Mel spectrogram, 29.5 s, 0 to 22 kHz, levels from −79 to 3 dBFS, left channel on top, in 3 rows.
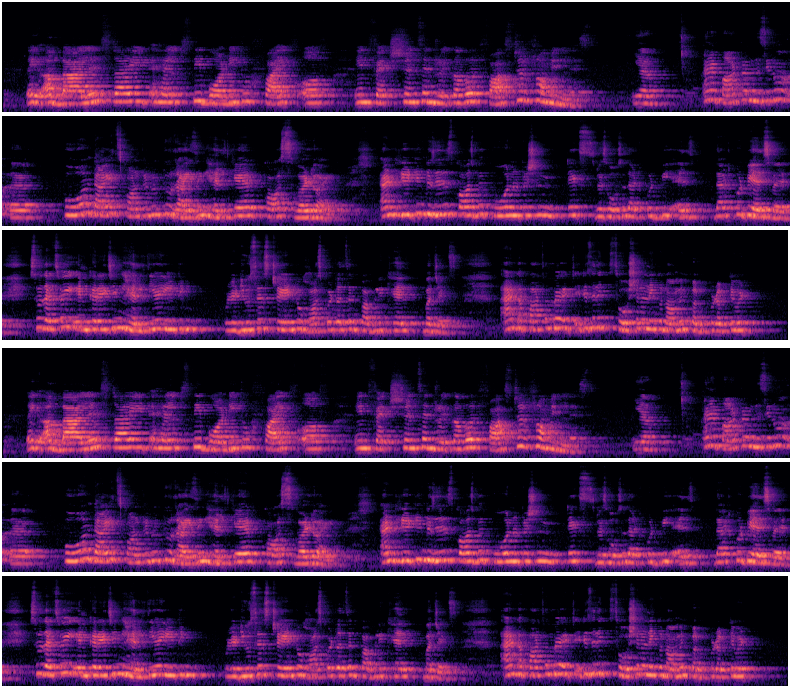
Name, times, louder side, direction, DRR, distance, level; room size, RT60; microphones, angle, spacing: voice 1, 0.3-4.0 4.4-7.2, right 1 dB, 10° right, -2 dB, 0.5 m, -23 dB
voice 2, 8.5-10.2 10.6-14.0 14.3-18.5 18.7-22.1 22.5-25.3 25.5-29.0, right 1 dB, 10° left, 1 dB, 1.0 m, -24 dB
8.2 x 4.6 x 3.6 m, 0.87 s
head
